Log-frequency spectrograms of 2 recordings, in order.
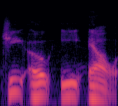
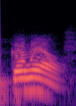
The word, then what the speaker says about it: Goel: I think that's how that's pronounced, G-O-E-L. Is that correct, Dr. Thompson? Goel.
